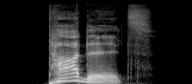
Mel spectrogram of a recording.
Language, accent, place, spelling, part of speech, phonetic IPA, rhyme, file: German, Germany, Berlin, Tadels, noun, [ˈtaːdl̩s], -aːdl̩s, De-Tadels.ogg
- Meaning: genitive of Tadel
